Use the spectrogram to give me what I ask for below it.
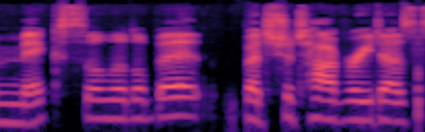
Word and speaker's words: Shatavari: I was saying Shatavari, so I'm glad I heard you say the proper pronunciation. So Shatavari.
